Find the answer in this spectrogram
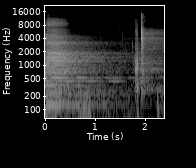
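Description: The last chord of a live keyboard, guitar and vocal performance stops, leaving a soft breathy hiss that fades away over about a second and a half. A short, sharp swish comes just before the end, as the outro title graphic appears.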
